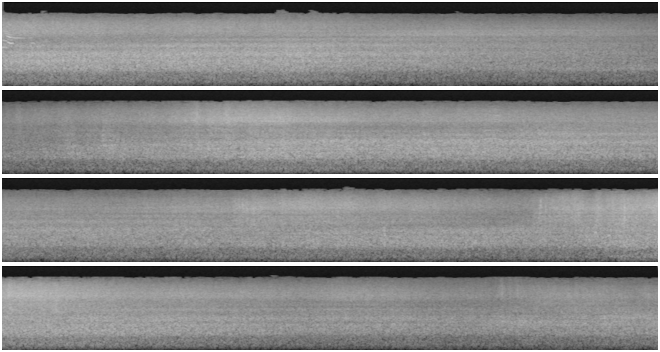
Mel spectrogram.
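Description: Ocean surf breaking on a beach: a steady wash of noise that swells and eases in slow surges as the waves come in, loudest about twelve and twenty-five seconds in.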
